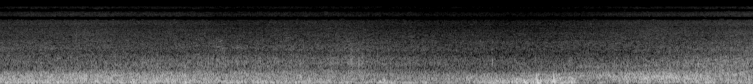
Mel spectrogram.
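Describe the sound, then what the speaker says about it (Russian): Stormy sea at Volkonka on a rough day, with surf churning continuously and strong wind buffeting the microphone, a dense steady roar that swells slightly midway. "Море сегодня очень волнуется, очень штормит."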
